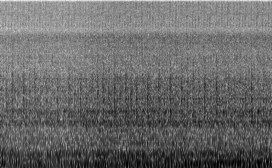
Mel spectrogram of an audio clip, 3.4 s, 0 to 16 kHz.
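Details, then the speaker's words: 2001 Ford Escort ZX2 right after an oil change, at idle: fast, light ticking about three or four per second; owner suspects valve chatter, hoping oil hasn't yet reached the top end; no leaks seen. "I don't know if you guys can hear it, but it almost sounds like there's valve chatter. I'm hoping that's just because the oil hasn't worked its way up there yet."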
